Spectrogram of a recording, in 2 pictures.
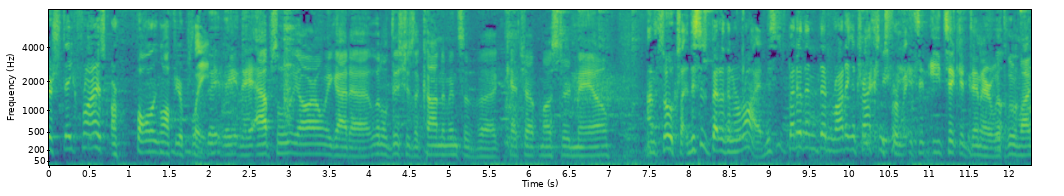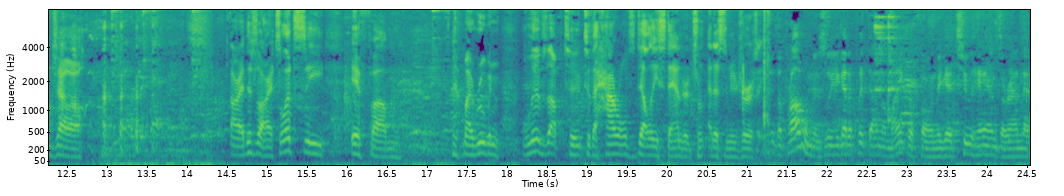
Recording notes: We're going to do a live restaurant review of the Plaza Restaurant in the Magic Kingdom. Review the food live with a recent WDW Radio contest winner.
